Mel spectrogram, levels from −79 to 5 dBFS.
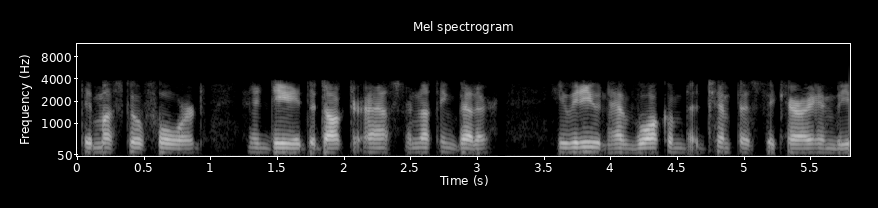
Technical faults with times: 0.00-5.80 AMR narrowband mobile codec

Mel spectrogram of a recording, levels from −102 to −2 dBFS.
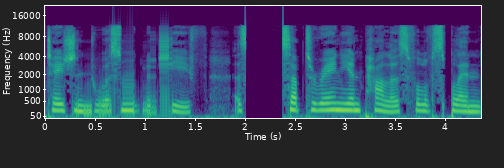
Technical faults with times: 0.31-1.29 robotic sound from repeated short buffers
2.00-2.38 rebuffering stall

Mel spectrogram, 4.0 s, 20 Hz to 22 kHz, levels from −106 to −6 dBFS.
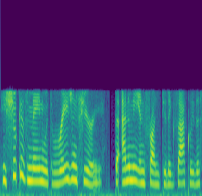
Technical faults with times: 2.20-2.31 burst of packet loss

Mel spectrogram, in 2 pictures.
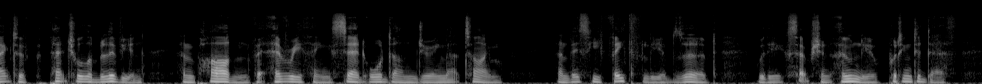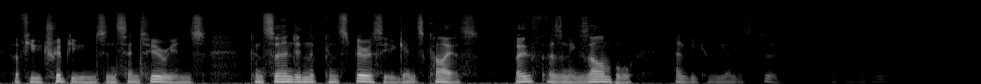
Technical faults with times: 16.00-19.64 truncation distortion on a fade

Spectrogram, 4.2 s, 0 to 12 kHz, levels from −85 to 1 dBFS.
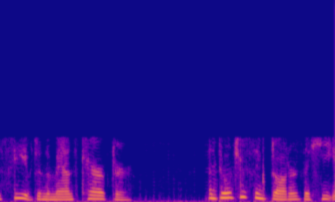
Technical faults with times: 0.00-4.19 RealAudio 14.4 codec

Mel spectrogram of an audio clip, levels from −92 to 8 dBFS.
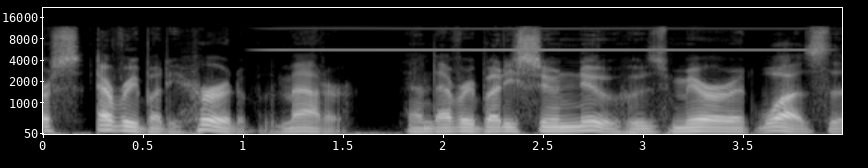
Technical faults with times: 1.00-4.00 feedback whistle

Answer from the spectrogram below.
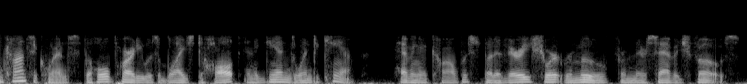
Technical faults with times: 0.00-7.48 GSM full-rate codec

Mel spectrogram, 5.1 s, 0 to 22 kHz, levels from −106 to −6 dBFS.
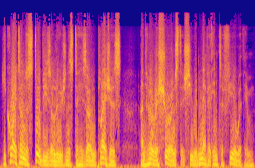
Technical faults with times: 0.00-5.10 hard clipping
1.06-1.15 corrupt frame decoded
4.21-4.28 corrupt frame decoded

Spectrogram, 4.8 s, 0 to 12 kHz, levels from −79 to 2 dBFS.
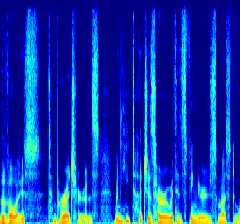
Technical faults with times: none

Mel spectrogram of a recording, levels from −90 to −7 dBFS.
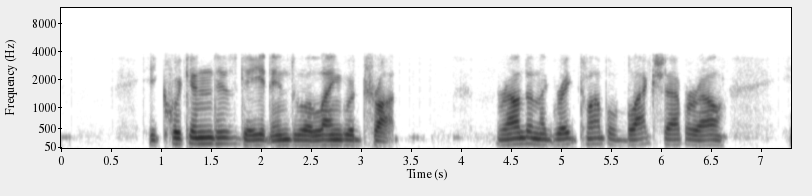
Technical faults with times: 0.16-0.82 AMR comfort noise
3.72-4.34 AMR comfort noise

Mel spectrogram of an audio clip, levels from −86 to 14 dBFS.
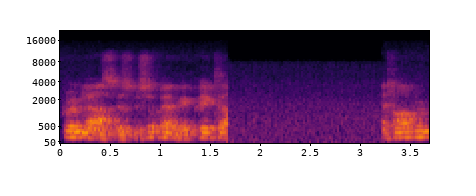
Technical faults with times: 1.67-3.23 long network dropout

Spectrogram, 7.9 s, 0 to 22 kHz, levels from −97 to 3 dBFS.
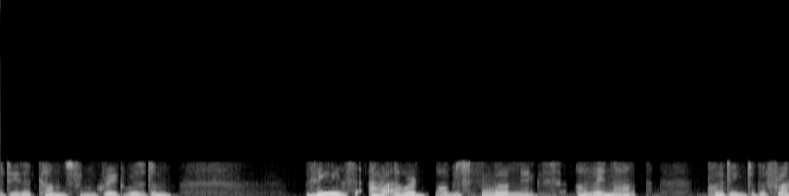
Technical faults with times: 0.00-7.90 G.729 codec
4.24-4.48 VoIP packet loss concealed by the speech codec
4.68-7.26 robotic sound from repeated short buffers

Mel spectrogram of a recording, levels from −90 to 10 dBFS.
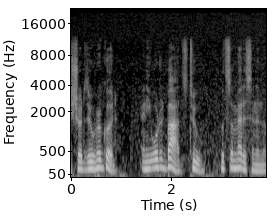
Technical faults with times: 0.00-3.90 overdone noise removal

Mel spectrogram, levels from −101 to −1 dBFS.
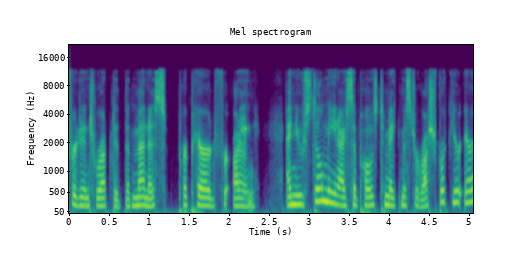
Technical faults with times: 2.11-2.13 skip ahead
2.21-5.06 jitter buffer speed-up

